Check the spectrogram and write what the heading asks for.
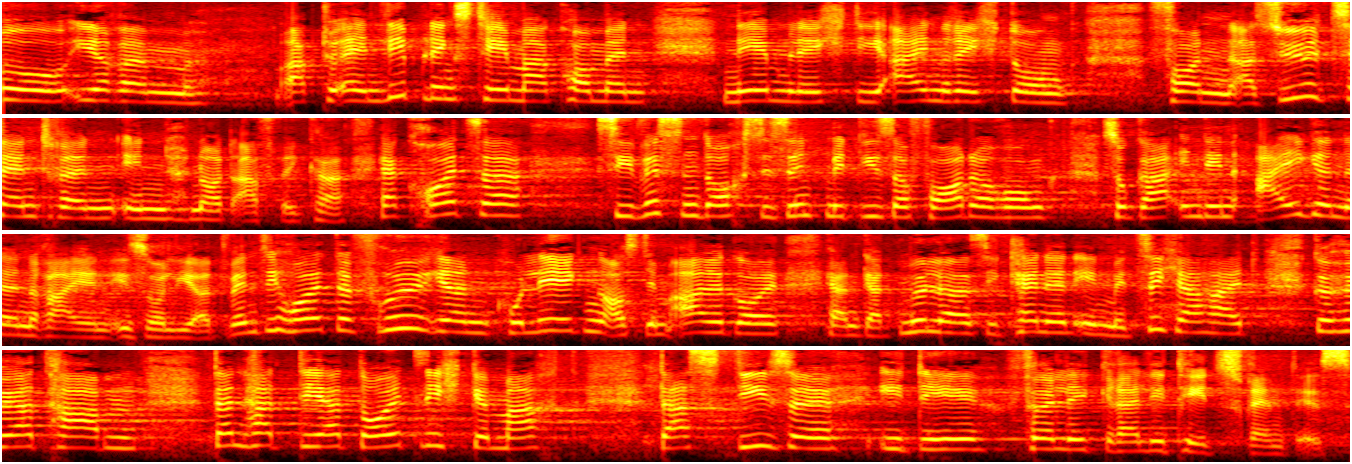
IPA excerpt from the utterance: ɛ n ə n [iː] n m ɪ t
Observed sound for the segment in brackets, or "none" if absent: iː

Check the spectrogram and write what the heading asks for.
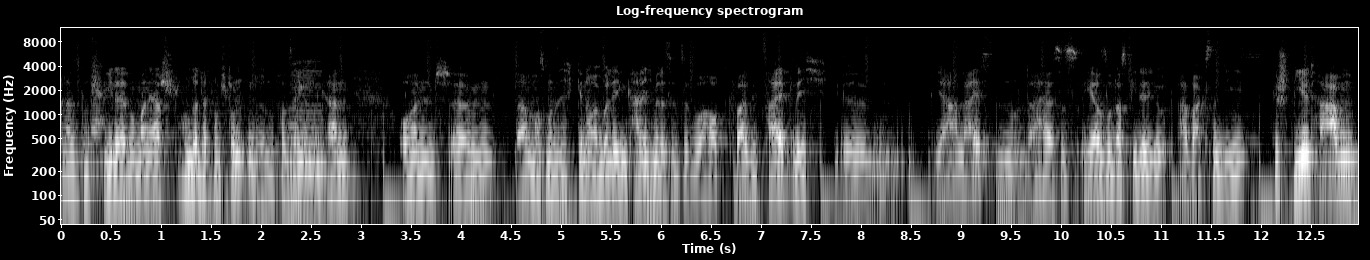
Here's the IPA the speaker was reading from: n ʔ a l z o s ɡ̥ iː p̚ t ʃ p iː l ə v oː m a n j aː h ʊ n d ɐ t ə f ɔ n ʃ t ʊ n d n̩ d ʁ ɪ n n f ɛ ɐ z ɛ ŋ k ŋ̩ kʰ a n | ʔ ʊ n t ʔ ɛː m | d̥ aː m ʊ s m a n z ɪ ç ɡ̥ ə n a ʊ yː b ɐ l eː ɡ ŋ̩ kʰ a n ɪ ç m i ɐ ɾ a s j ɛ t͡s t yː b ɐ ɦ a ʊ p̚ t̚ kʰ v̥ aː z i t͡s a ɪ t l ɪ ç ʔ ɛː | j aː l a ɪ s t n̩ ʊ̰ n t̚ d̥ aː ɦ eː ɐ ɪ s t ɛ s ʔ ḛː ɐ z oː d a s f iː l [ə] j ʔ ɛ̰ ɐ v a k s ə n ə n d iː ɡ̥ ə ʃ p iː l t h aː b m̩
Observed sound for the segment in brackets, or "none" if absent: ə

